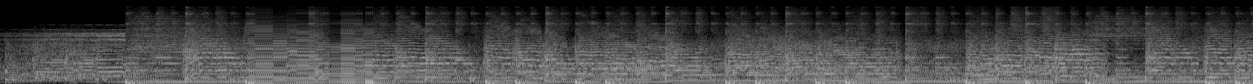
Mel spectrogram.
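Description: From 2.51 to 3.73 s the audio takes on robotic sound from repeated short buffers: a rigid, metallic buzz pitched at 50 Hz. The likely cause is new data arriving too slowly, so playback loops the last 20 ms again and again while most of the real material is skipped. Unlike mains hum, which also sits at 50 Hz, this buzz is not layered beneath intact audio. It replaces the sound, which survives only as a rough outline.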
